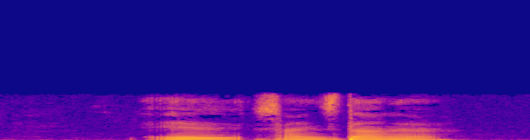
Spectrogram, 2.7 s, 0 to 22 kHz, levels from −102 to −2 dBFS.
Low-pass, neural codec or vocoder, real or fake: 7.2 kHz; none; real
